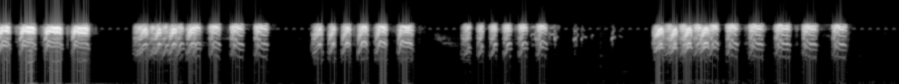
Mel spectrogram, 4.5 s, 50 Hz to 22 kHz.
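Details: Begging from great tit nestlings nearly ready to leave their nest box in Israel, 31 March 2021: bursts of quick high chattering notes, four to seven per run, separated by brief silences.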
